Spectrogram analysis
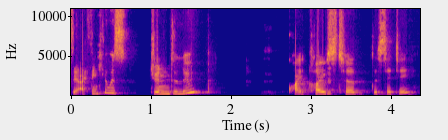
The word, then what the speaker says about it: Joondalup: I probably won't be able to pronounce it. I think it was Joondalup. quite close to the city. Jundalu, yeah, there is one.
